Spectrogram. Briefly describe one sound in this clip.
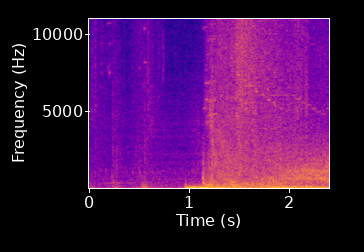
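A heavy blow lands with a loud bursting crash.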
